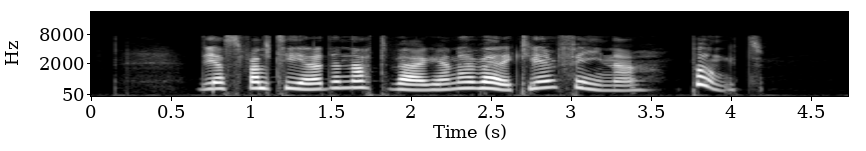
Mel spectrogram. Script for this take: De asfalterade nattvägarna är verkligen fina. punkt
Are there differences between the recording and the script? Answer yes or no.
no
